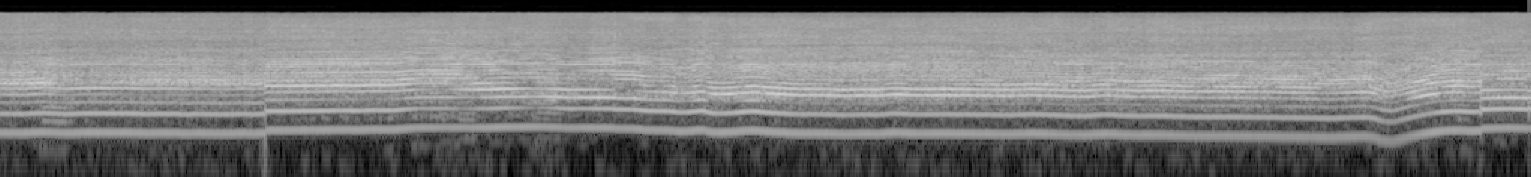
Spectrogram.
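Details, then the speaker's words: Chainsaw running on years-old stored boat and chainsaw mix blended with new alcohol-free fuel, cutting wood: strong steady high buzz, briefly sags under heavy bite then recovers; runs cleanly, normal running under load. "say fuel mixing was a success it's is running right fine sounds good"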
